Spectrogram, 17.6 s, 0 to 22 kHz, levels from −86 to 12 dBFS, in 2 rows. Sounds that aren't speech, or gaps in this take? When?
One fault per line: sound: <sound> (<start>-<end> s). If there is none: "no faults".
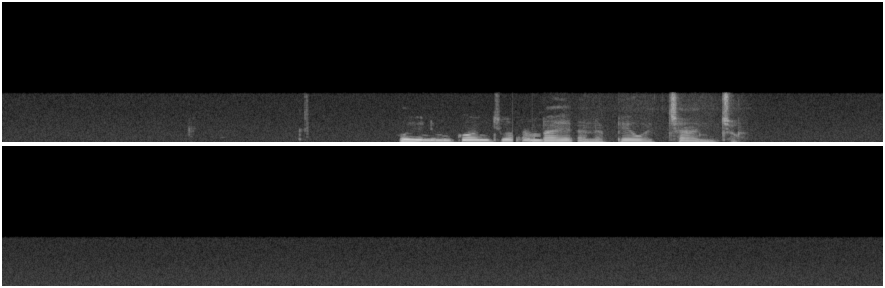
sound: dropout (5.1-5.1 s)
